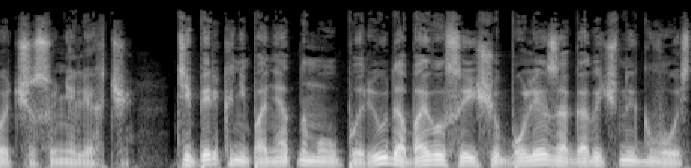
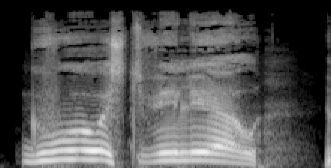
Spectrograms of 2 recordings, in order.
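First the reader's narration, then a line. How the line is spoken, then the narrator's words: Forced out, strained. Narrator (Russian): выдавил из себя он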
